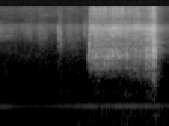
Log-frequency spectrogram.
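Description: Plastic syringe being rinsed with mineral spirits: a short hissing rush of liquid through the syringe, starting about halfway in and lasting just under a second.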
